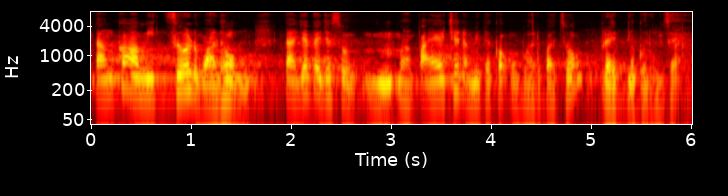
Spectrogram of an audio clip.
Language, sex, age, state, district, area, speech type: Goan Konkani, female, 60+, Goa, Bardez, urban, spontaneous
